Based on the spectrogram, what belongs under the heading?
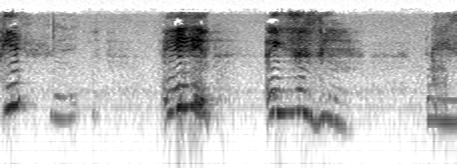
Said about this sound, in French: Un petit babillement, un petit gazouillis de bébé. Je crois qu'il est français, mais je ne suis même pas sûre.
